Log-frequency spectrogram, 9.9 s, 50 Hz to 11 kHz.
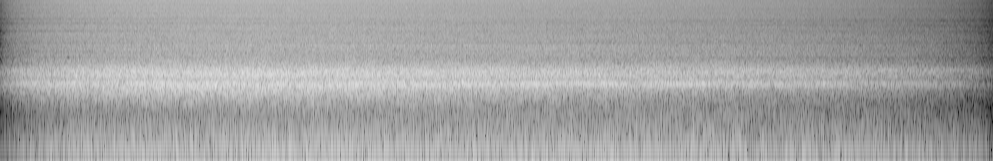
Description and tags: Gust of Wind 5
Processed wind noise.
I slowed it down in Audacity.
